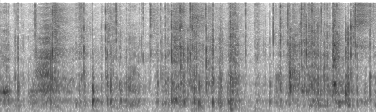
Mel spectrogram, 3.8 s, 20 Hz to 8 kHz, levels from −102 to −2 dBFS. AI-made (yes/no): no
